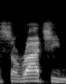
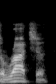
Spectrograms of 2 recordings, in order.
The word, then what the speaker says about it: Sriracha: right they call it they call it srirachi but really I think it's pronounced Sriracha right and that stuff's pretty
